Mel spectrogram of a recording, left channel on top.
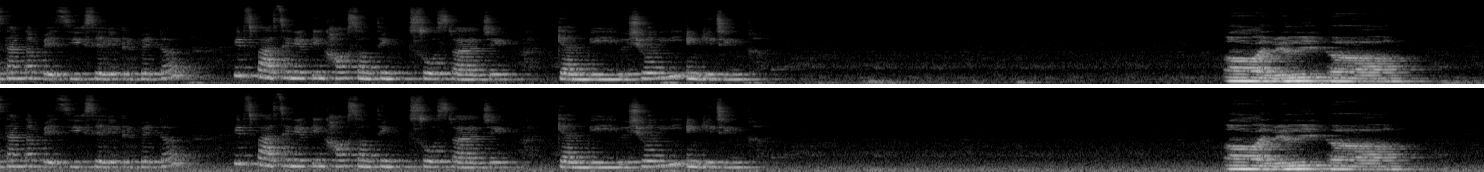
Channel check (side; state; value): right; noise; rumble, 17 dB below the sound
